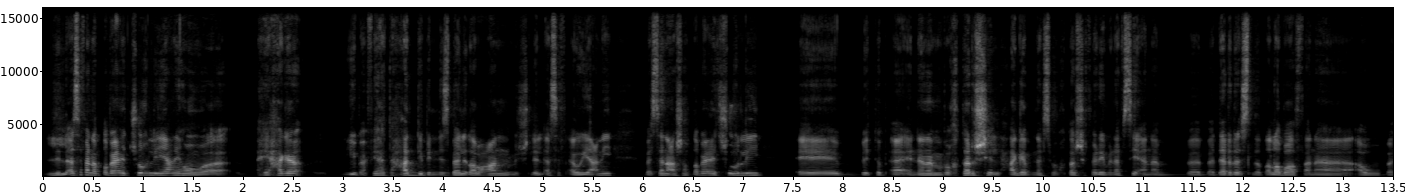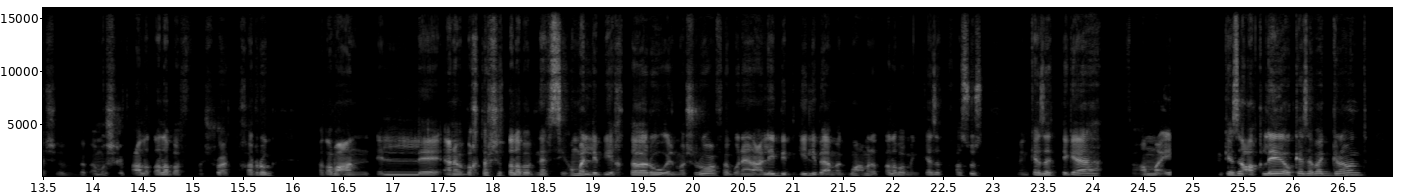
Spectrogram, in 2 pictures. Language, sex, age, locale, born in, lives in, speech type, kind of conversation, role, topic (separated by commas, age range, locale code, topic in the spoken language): Arabic, male, 25-29, ar-EG, Egypt, Egypt, conversation, podcast, guest, إزاي بتعلّم وبتطوّر أعضاء فريقك؟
